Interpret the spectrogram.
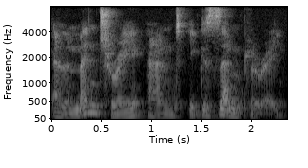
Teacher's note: before Ary we can't say Eerie both in elementary and exemplary the main stress Falls onto the syllable right before the one containing the a of a r y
